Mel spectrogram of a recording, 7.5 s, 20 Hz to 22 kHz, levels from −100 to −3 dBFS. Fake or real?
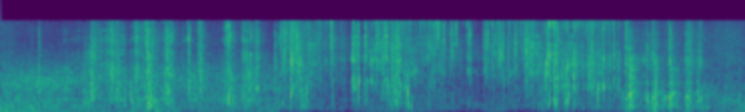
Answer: real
